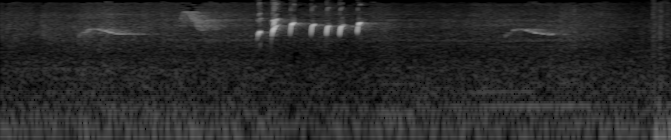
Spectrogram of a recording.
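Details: European goldfinch singing: a quick burst of about six bright, clipped chirps high in pitch, framed by faint slurred whistles before and after, over a low steady background hum.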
